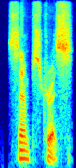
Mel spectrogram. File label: "sempstress", American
